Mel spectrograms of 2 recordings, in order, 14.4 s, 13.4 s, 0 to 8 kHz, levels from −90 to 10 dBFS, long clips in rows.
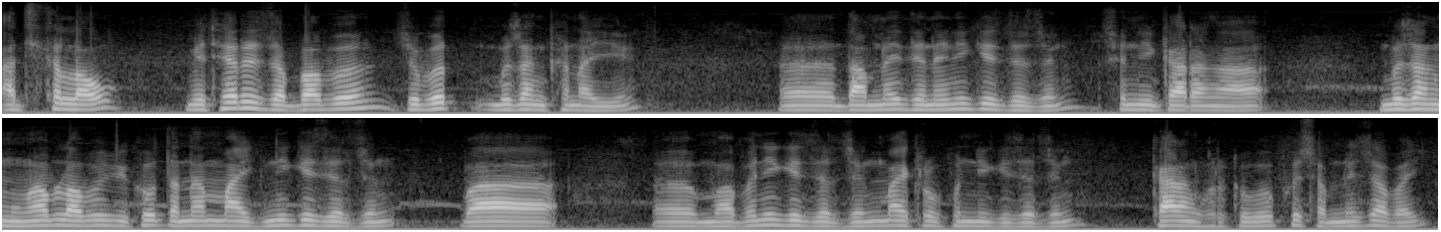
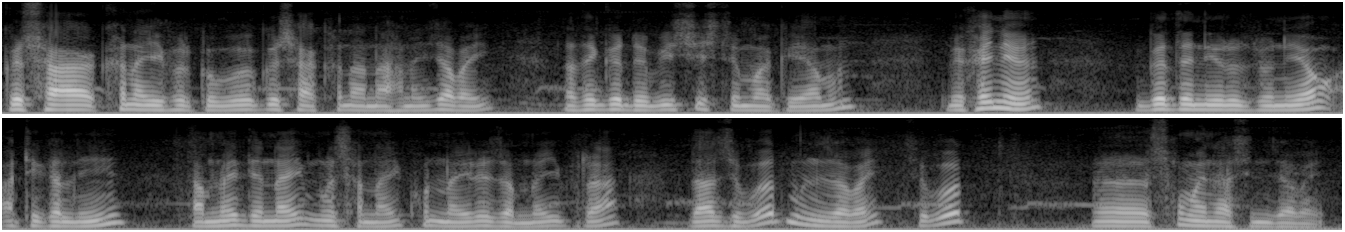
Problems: constant background noise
